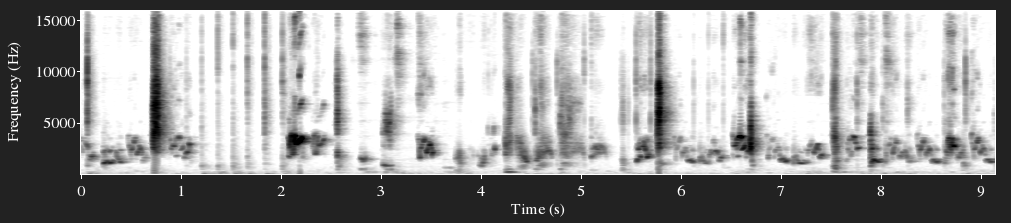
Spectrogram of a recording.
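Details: Seven-month-old budgie talking and singing to its reflection: soft mumbled chatter broken by loud high squeaks and chirps, with quiet ticking between phrases.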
